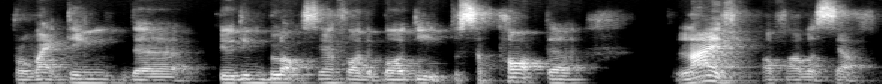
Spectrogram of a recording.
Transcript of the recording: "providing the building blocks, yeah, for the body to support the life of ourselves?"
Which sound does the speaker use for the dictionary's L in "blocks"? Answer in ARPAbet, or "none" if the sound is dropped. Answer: L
